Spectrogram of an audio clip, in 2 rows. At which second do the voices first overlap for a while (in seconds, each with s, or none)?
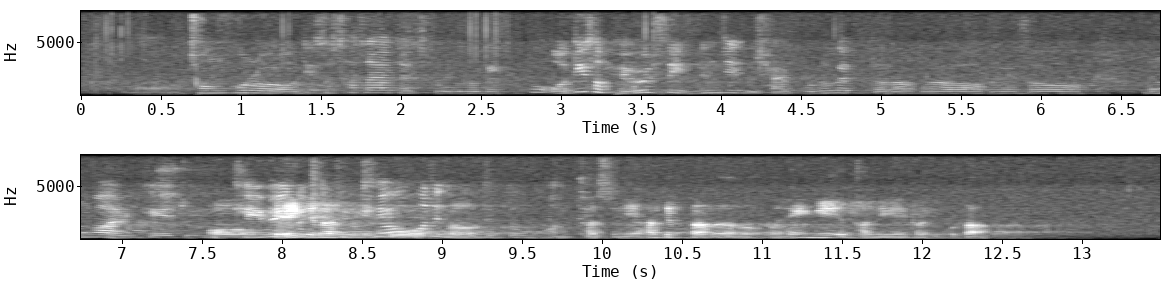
7.5 s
